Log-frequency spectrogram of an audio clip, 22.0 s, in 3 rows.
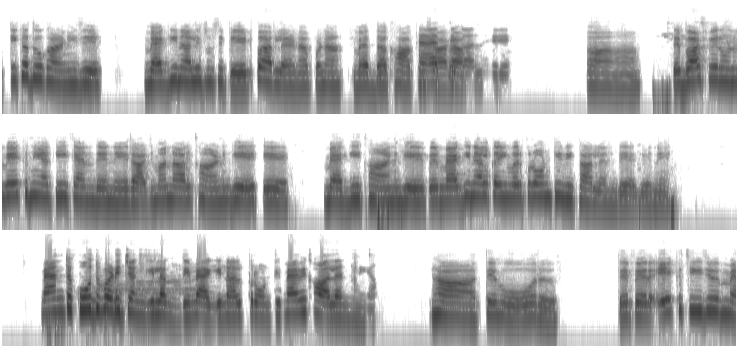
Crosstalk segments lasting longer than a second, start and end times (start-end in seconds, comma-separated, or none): none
